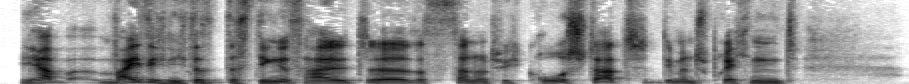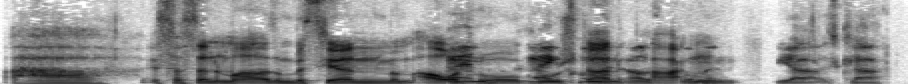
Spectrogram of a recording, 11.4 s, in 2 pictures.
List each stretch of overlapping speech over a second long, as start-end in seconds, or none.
8.4-10.2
